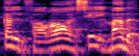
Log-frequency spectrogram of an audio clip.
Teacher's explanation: বা কলকলার হরফ ধাক্কা দিয়ে পড়তে হবে।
